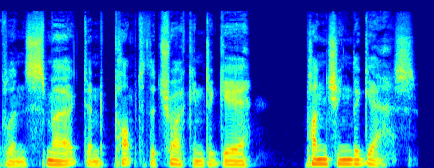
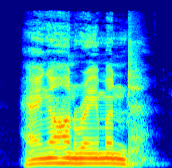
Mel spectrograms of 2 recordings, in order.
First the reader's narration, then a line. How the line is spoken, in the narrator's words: Copeland bellowed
